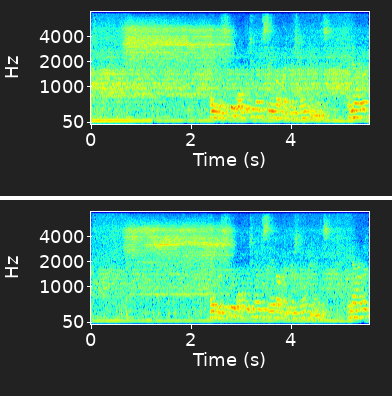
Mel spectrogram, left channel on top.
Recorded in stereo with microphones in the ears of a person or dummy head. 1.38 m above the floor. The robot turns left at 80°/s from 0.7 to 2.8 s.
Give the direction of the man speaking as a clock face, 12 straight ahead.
4 o'clock.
